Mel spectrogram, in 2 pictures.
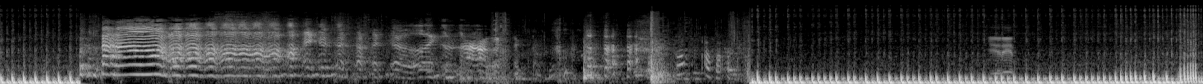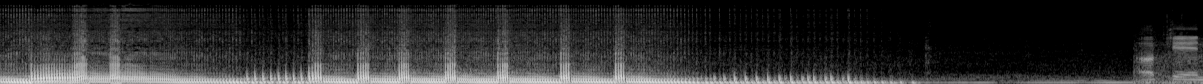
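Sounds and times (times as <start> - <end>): exhaust cracks: 0.0 - 0.9, 7.4 - 21.5
motorcycle engine revving: 0.0 - 0.9, 7.5 - 21.4.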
